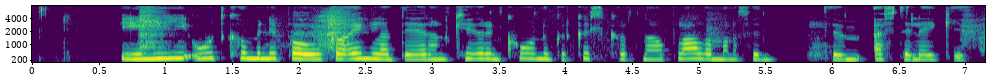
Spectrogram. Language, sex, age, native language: Icelandic, female, 18-19, Icelandic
